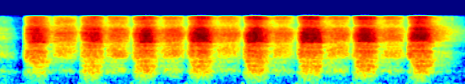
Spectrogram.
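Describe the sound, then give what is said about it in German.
A person breathes forcefully and rapidly during a vigorous active meditation, about eight sharp, rhythmic breaths in quick succession, each a loud, airy rush with a steady pulsing pace and no talking. “Ich kann euch mal kurz vormachen, du hörst es dann nur, wie sich die Meditation anhört.”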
